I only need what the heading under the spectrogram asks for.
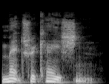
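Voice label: "metrication", English, British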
